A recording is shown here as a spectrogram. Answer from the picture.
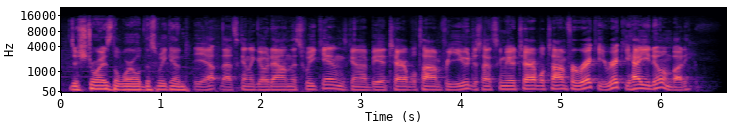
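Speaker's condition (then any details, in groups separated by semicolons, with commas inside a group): No condition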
